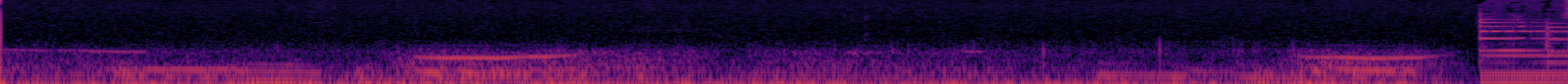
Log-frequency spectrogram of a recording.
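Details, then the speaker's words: Low-pitched continuous adventitious breath sound from vibration of airway walls due to turbulent flow through obstruction, which may be palpable on the chest wall: rhonchi. "Ruidos continuos, roncos. Es un ruido de baja tonalidad que se produce por vibración de las paredes de la vía aérea generada por flujo turbulento, por obstrucción."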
